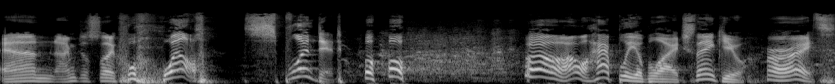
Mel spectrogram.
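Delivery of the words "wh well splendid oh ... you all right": very high, way-too-polite dorky voice, acted out. Retelling own replies to a girlfriend's dirty talk: imitating own polite dorky voice. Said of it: "I just sound way too polite and dorky".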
